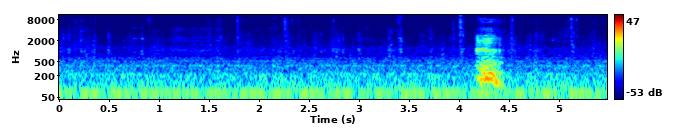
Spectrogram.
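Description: People chewing mouthfuls of chicken sandwich, with faint scattered mouth clicks over a steady low car hum. About four seconds in, one of them makes a short, loud throat noise that falls in pitch.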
